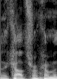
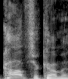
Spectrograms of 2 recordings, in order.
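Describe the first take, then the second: First: Said in the usual way. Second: High-pitched imitated warning; mock alarm call. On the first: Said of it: "someone's like". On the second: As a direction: pass the warning on in a higher voice. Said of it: "And someone's like".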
